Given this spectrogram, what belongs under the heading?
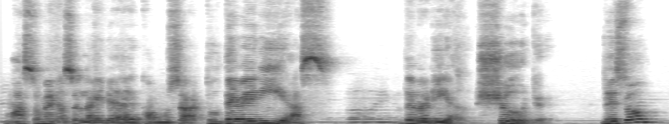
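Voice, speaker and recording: A woman teaching an English grammar lesson, explaining slowly and switching between English and as she drills words. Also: low voice, reverberant, soft background music, low-quality recording.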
